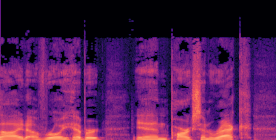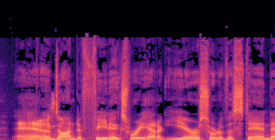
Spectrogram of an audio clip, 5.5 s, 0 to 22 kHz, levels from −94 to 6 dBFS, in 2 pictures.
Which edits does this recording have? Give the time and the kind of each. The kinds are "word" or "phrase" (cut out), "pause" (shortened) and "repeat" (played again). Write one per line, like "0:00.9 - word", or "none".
0:03.3 - word
0:04.4 - word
